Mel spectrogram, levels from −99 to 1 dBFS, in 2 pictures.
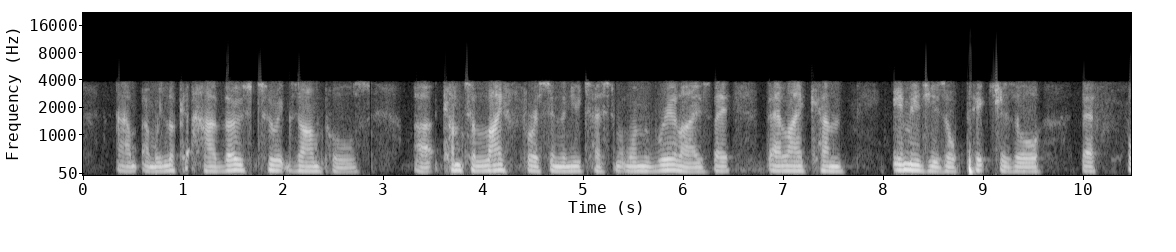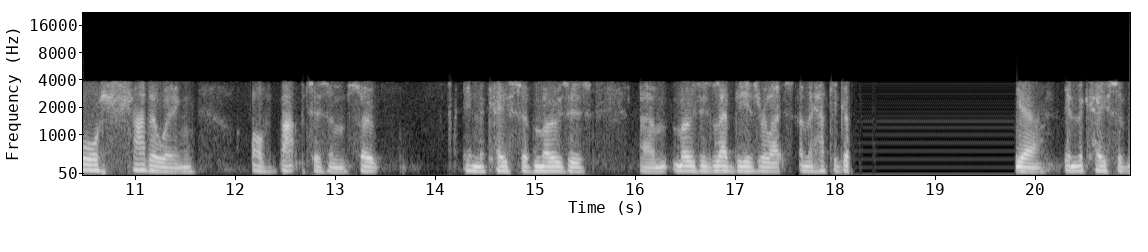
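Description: Throughout, tandem speech coding is audible: the speech passed through several narrowband codecs in sequence, leaving it rough, muffled and warbly, with nothing above 3.8 kHz. From 18.13 to 19.82 s, just after "and they had to", an audio dropout to silence leaves 1.69 s of silence, likely from a lost input or link.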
